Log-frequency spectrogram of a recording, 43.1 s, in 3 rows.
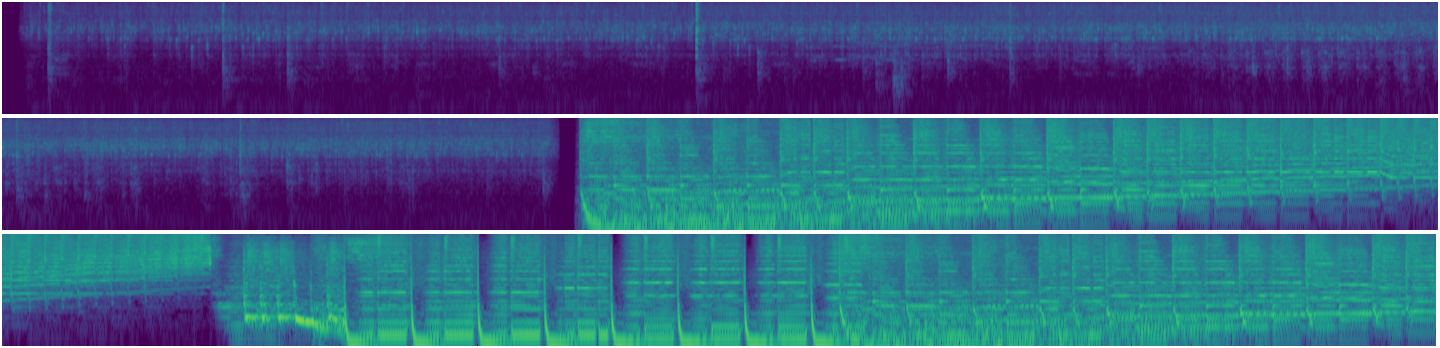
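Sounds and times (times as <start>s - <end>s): food sizzling in hot oil: 0.2s - 20.0s
loud electronic music: 20.1s - 43.0s.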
